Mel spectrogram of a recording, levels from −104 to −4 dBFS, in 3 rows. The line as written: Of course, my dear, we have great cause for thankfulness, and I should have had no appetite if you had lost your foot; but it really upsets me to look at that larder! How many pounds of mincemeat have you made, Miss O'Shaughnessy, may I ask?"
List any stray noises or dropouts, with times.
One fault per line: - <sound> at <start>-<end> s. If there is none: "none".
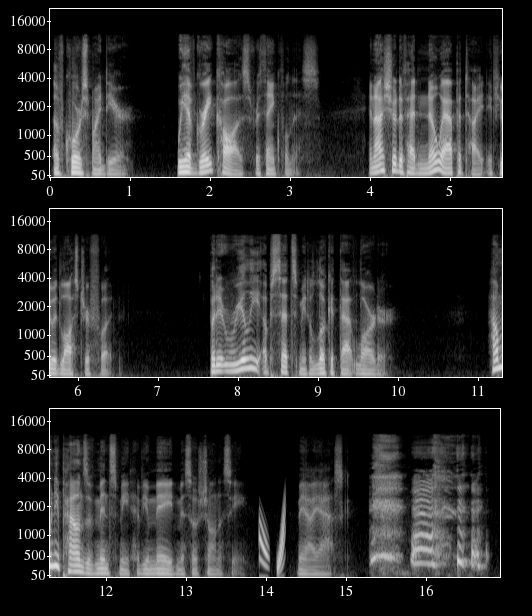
- chirp at 13.9-14.3 s
- laugh at 15.3-16.8 s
